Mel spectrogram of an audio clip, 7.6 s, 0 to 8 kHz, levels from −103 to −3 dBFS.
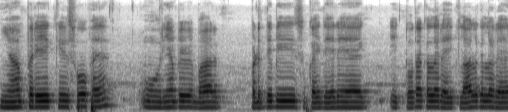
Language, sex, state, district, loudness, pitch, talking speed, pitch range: Hindi, male, Rajasthan, Bikaner, -15 LUFS, 150 Hz, 180 wpm, 140-155 Hz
